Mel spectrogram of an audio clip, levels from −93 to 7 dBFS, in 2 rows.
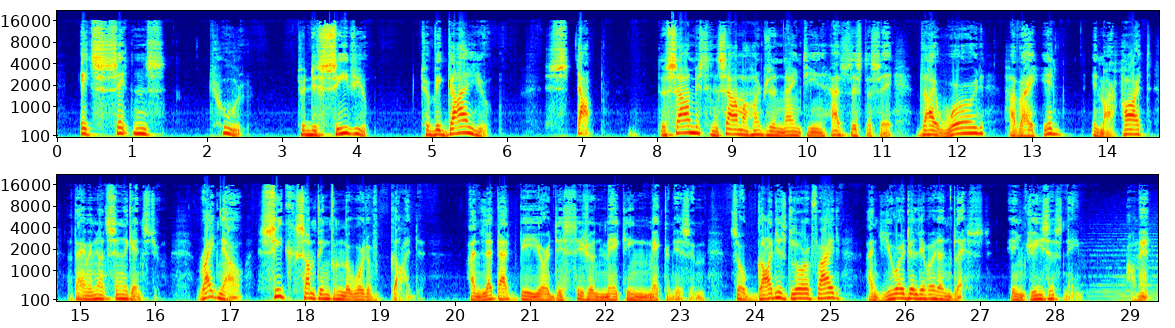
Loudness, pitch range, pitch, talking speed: -12 LUFS, 90-140 Hz, 115 Hz, 130 wpm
